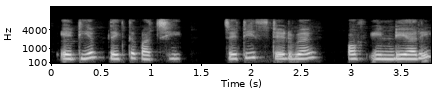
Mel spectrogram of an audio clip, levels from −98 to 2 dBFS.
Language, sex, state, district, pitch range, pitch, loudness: Bengali, female, West Bengal, Jalpaiguri, 255-295 Hz, 260 Hz, -20 LUFS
